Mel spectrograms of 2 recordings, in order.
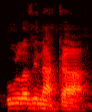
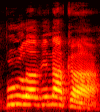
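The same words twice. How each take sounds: First: It is said with ordinary, low energy. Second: It is said with lively, high energy.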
